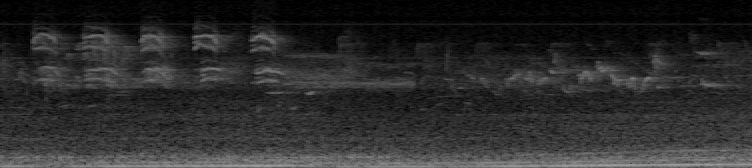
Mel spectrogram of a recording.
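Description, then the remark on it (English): A warbling vireo sings rambling, warbling phrases that rise and fall, mixed with repeated chirps from another bird, over a steady low rumble of background noise, recorded on a phone running a bird-identification app. “There we go, just caught warbling vireo.”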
